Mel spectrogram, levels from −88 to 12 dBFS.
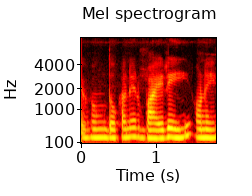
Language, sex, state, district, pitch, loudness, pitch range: Bengali, female, West Bengal, Purulia, 190 Hz, -17 LUFS, 185-195 Hz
